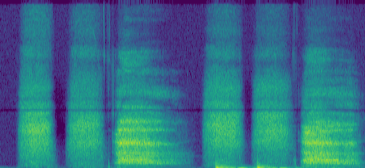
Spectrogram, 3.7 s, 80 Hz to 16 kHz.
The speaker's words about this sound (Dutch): En dan starten we zo meteen alweer de laatste ronde van deze bewuste en verbonden ademhaling. In 3, 2, 1.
